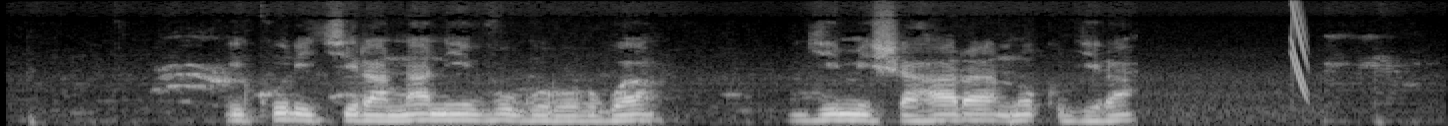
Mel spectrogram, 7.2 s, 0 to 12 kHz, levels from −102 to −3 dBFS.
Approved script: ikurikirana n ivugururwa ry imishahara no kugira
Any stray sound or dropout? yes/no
yes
